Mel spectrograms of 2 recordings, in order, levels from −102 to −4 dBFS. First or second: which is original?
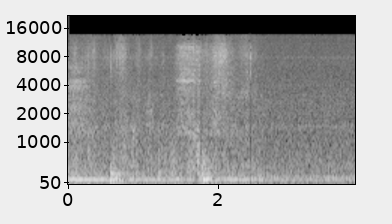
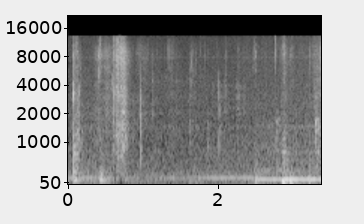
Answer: second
